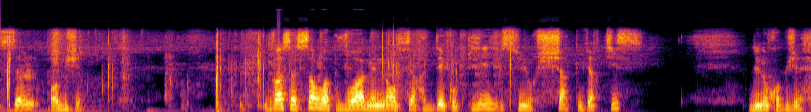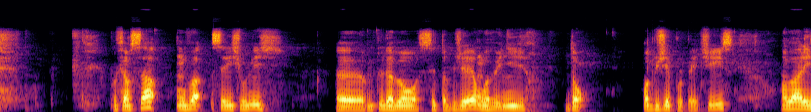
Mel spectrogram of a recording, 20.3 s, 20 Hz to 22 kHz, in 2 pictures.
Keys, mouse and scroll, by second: 4.8-5.9 scroll up 3, 5.9 scroll down 1, 6.6-9.6 middle drag, 10.4 KP_1, 11.2-12.0 scroll up 1, 12.0 right click, 12.3 scroll down 3, 13.0 scroll up 3, 14.8 right click, 17.7-18.7 drag, 19.3-20.2 drag.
